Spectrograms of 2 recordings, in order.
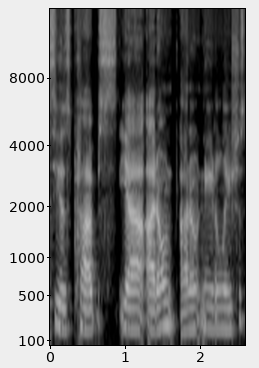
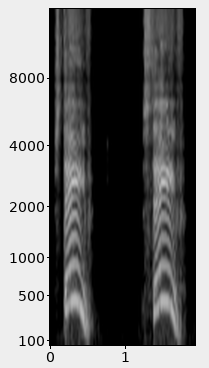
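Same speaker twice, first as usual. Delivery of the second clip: calling out; 11 semitones higher than usual. Pretend. Calling out to a friend.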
